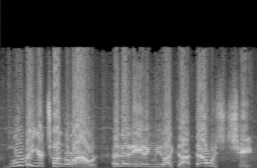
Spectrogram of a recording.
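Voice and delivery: exasperated outburst. Real, not acted. Gamer to the boss that ate him, indignant. Annoyed outburst at being eaten in game.

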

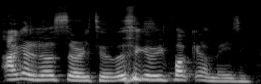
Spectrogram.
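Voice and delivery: loud, laughing, rushing the words; laughing quote. Retold or imitated. Son mocking mom's excuse, laughing fast. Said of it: "And I'm like".

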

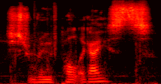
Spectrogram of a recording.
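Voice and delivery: ordinary delivery

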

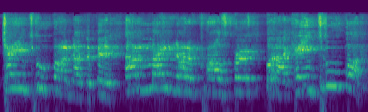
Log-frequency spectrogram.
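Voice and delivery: high, insistent testimony from the pulpit; impassioned preaching. Acted. Preacher voices the runner's resolve.

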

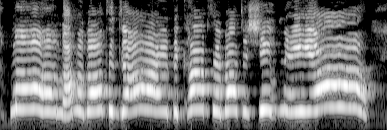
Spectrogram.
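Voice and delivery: high, loud frantic plea ending in a scream; panicked crying. Retold or imitated. Calling her mom during the arrest, frantic high cries. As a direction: beg your mom for help in a panic. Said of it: "I was crying on the phone".

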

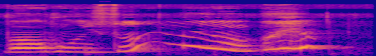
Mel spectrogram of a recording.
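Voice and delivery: loud, high indignant pet voice; offended pet. Pretend. Pet Cesur objects to being called grumpy, loud and high. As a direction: pet squeals in outrage.

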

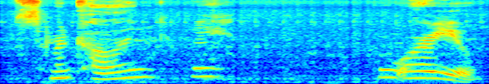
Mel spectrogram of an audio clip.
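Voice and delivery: weak faraway murmur; faint and fading. Acted. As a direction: murmur as if half conscious. Fading hero hears a voice.

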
